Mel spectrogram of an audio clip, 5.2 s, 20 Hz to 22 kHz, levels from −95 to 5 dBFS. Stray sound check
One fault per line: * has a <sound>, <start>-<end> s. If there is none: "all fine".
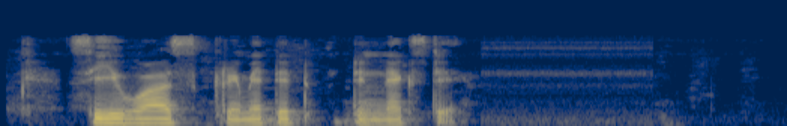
all fine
